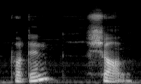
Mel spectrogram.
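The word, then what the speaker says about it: potential: এটাকে আমরা বলি ফটেনশিয়াল। বাট এটা হবে ফটেনশল।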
